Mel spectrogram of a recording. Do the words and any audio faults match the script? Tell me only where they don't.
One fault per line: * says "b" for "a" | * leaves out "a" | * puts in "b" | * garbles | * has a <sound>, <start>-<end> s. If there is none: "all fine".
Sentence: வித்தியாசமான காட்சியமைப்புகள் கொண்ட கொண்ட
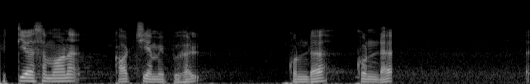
all fine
